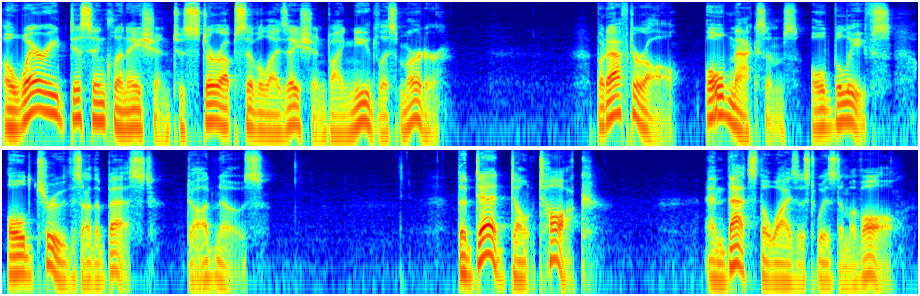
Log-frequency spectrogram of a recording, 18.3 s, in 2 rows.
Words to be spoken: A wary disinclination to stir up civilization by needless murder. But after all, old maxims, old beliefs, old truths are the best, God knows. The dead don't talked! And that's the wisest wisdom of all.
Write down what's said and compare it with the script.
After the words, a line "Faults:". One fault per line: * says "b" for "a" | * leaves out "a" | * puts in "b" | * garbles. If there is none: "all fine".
A wary disinclination to stir up civilization by needless murder. But after all, old maxims, old beliefs, old truths are the best, God knows. The dead don't talk! And that's the wisest wisdom of all.
Faults:
* says "talk" for "talked"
